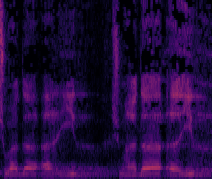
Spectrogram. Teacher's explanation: الأولى مفتوحة والآخرة مكسورة فتسهل بين الهمزة والياء · Term: تسهل كالياء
